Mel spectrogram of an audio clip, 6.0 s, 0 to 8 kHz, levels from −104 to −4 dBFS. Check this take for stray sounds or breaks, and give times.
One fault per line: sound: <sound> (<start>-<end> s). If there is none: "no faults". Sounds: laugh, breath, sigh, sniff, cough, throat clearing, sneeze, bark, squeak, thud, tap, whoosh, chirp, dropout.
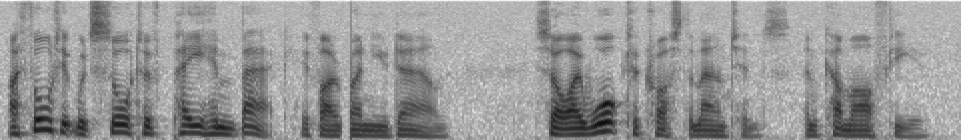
sound: dropout (2.1-2.2 s)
